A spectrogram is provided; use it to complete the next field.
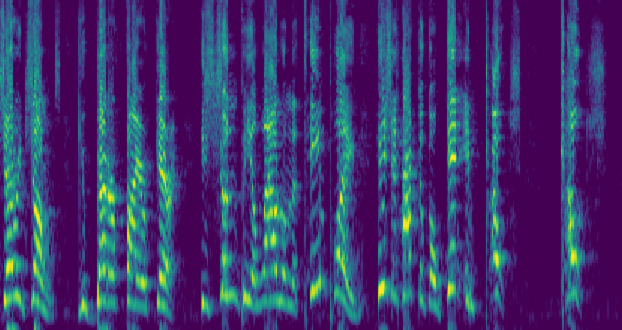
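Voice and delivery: mock, screamed, yelled tirade. Retelling screaming at the tv about the coach: retelling a scream at the tv. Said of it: "I screamed at my T V".

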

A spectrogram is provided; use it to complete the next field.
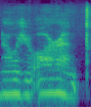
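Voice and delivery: whispering. Replying in character to another player, whispering. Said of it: "and Caspian whispers".

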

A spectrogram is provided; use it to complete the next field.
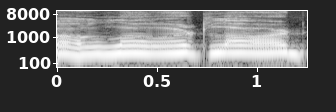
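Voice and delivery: very high, tearful, crying voice. Retelling a man's plea before he was shot, imitating someone crying. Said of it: "he was all crying and being like".

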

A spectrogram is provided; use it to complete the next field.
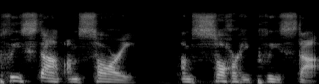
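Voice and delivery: pleading, apologetic, begging voice full of sorrow. Voicing the thoughts of an unconscious man in a game: pleading. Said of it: "you can almost hear the voice".

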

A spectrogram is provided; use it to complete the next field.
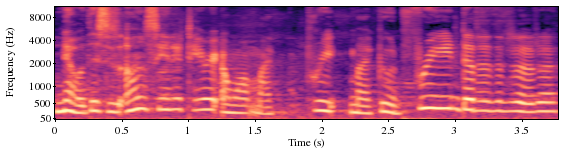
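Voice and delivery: mock freaking out. Retelling a woman yelling about dirty forks, mock freaking out. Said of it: "she's freaking out".

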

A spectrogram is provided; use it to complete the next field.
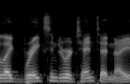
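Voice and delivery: ordinary talk

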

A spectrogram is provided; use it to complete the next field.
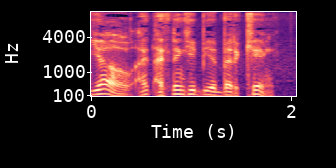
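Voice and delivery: plain

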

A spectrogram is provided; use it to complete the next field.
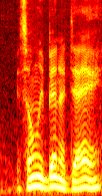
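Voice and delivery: ordinary delivery

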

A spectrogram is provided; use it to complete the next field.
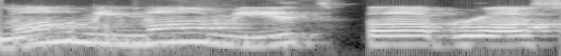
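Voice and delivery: put-on high-pitched small girl voice, screaming out. Recalling a little girl who spotted bob ross in the crowd, imitating a little girl screaming. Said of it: "she screamed at the top of her lungs".

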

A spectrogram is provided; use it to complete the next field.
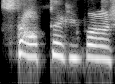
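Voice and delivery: put-on high screaming, strained as if pushing. During labour, mom keeps taking photos; retelling screaming at mom. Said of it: "And I'm screaming at my mom".

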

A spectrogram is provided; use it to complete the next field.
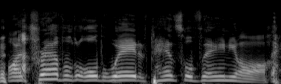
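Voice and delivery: clumsy put-on English accent. Imitating an actor's weird English accent from an old film. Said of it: "Keanu's weird English accent".

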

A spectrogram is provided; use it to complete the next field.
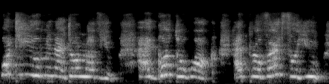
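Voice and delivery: high-pitched, indignant, angry yelling. Acting out your sister going off at your nephew, retelling a scream. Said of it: "And she was screaming".

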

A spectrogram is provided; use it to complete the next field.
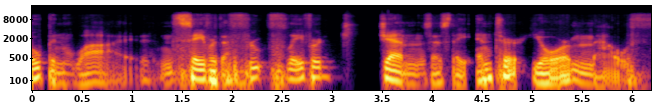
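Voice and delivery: perverted voice. Asked what he says to Lucy, reading the line in a perverted voice. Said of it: "[name] does this very perverted voice".

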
